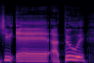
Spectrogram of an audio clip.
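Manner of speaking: usual speaking voice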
